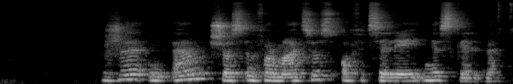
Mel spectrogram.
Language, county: Lithuanian, Alytus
